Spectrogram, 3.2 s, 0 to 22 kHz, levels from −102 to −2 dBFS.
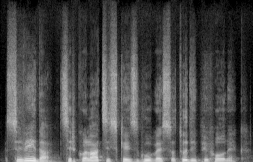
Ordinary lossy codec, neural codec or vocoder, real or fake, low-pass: none; codec, 44.1 kHz, 2.6 kbps, DAC; fake; none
